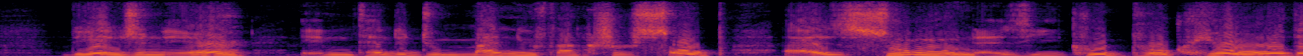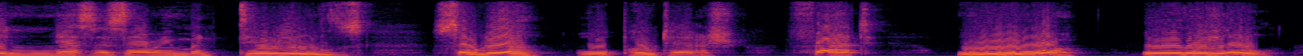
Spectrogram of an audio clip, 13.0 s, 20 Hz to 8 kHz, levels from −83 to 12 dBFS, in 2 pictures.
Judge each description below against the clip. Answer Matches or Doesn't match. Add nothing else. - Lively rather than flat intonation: Matches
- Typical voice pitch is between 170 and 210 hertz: Matches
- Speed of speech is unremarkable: Doesn't match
